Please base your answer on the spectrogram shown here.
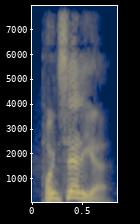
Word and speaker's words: poinsettia: Poinsettia.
